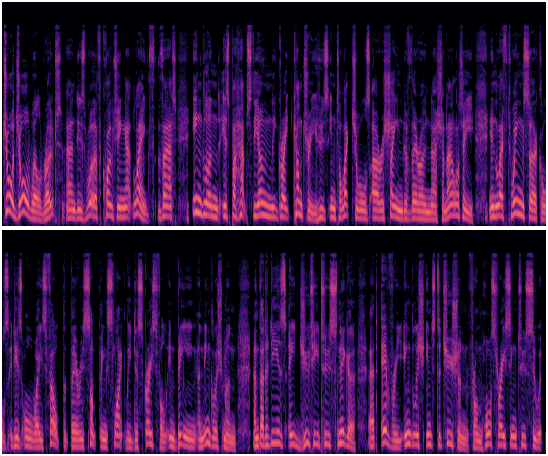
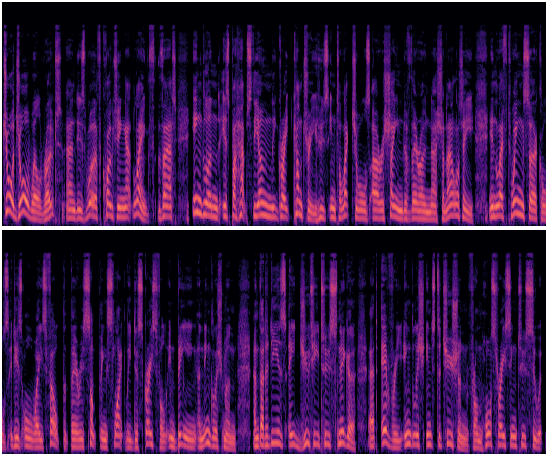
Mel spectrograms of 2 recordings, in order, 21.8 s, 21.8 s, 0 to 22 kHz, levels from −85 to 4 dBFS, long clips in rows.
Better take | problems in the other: neither | none

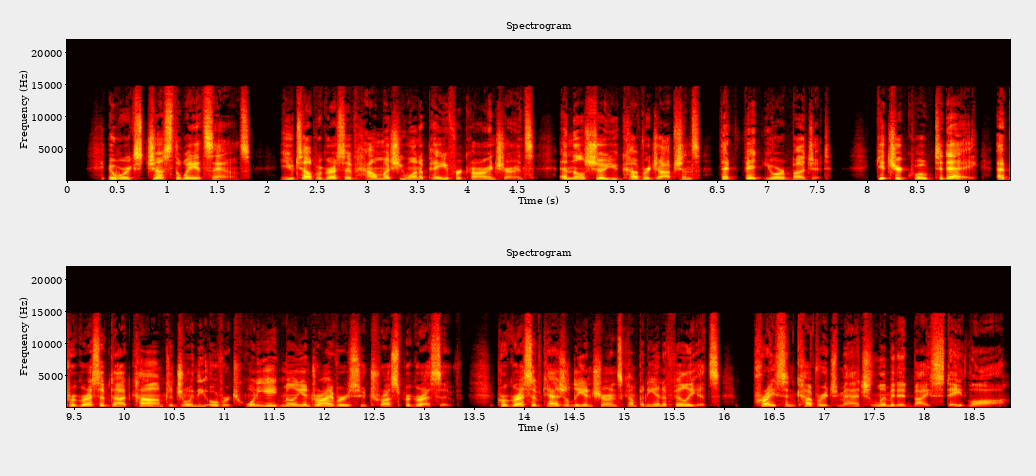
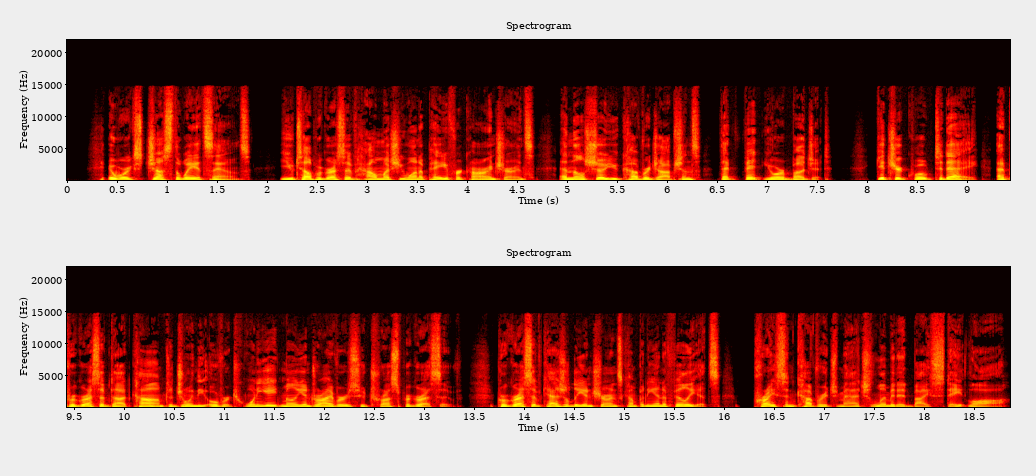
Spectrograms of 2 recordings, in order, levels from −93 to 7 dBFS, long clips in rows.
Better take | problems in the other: second | thin; very; fading below 350 Hz

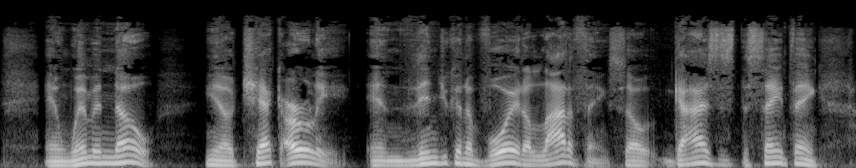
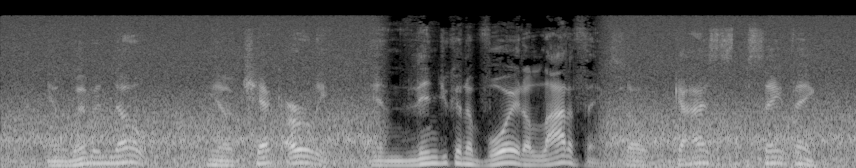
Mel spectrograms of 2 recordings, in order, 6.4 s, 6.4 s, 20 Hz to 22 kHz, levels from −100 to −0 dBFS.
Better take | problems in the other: first | hiss; loud; until 3 s and from 4.5 s on; 4 dB below the speech

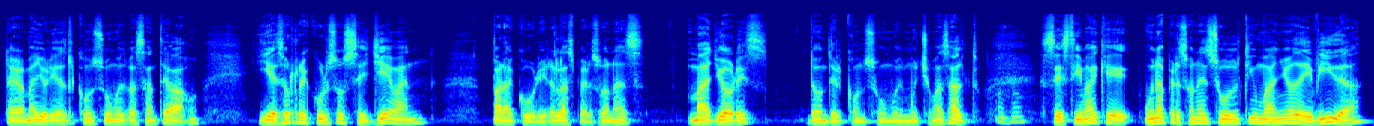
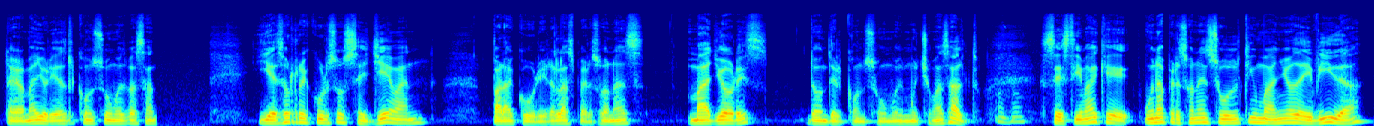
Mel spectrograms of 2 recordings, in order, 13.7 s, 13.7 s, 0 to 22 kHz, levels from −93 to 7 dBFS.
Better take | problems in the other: first | audio cutting out; at 1.5 s for 0.5 s

